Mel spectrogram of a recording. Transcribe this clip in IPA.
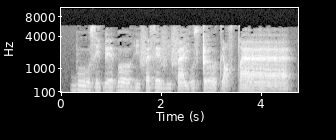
buːziɓɪː ɓʊːɦifɛz ɪvi fæjuz ʈʊːtɪːsˤ tæː

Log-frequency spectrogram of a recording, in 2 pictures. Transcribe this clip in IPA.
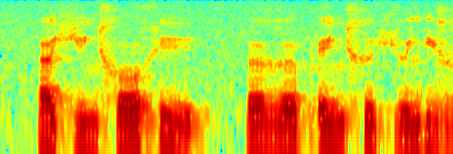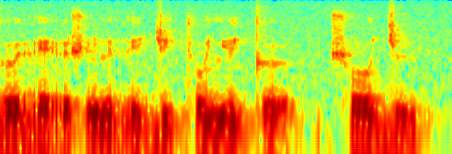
ɐçiʎxoxi | ɵɣɵpʼeʎ xʉçʉlʲɾʲʉ ɣɵ rerɵʃŋɨri ɟʉlʲtʰolʲɐʎkʼɵ | t͡ʃʰoɟɨ

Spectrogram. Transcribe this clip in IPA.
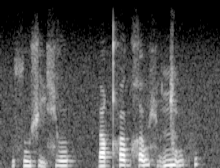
su˩ʃḭ˧ɕʊ˧ | ə˩qʰu˧ɡχə̰˥v ɕṵ˧ŋ͡ǀṵ˥f

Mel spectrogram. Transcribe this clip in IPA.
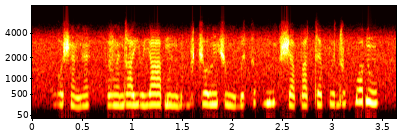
ɡɔ˧ʃã˨ɡɛ̃˧ | vɛ̃˨˦daː˧ jɨ˨jaː˦˨ɓũ˨nbə˧ bə˨t͡ʃo˦˨ lĩ˧ʃu˨ŋɡ͡bɛ˧k | bũ˦kʃa˨pa˧ tɛ˧pɨ˧du˦l ɡ͡bɔ˦ɗũ˨˦

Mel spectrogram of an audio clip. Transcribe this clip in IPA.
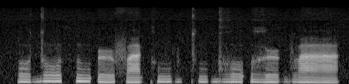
o˨do˦ θu˦ʔə˞˨fa˨ kʰu˦ɡtʰu˦ɡɣo˦ʔ ɣə˞˦ɡβa˦˨

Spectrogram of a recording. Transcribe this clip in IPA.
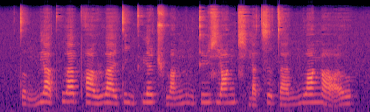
t̪ɤ̰˨˩ŋn̪jä˥˩pʰwä˥ pʰɑ˥˧ʊ̯ɻwa˥˧ɪ̯t̪i˥˩ŋ pʰɥɛ˥ʈ͡ʂʰwɑ˧˥ŋn̪ʊ˥˩ŋ t̪y˥ɕjɑ˥ŋt͡ɕʰjä˨ t͡sɹ̩˥˩ t̪a˧˥n n̪wɑ˥ŋɑ̰˨˩˦ʊ̯

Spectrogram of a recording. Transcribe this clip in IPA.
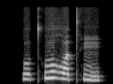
ut̪ʰuʁʷæ t̪ʰĩ

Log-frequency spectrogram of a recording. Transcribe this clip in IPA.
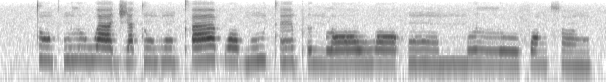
tɔ̃kʼũlʊwa d͡ʒatõvõ kʼa bɔbũ tʼɛ̃ pʼəŋlɔː wɔːxõː mːʊ lːoːfɔŋsˤũ

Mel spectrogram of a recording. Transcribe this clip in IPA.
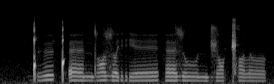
ɡ͡ǃʏːǃʼɛː ndɔ zʊrʲeː | ɛzuː nd͡ʒɔǁɔlɤ

